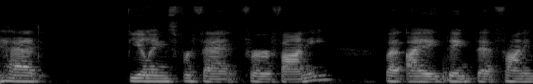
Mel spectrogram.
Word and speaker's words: Fani: of the picture and let Fanny move on fonnie move on I know her name is I I was listening to her father and her say her name fonnie um yeah so she's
